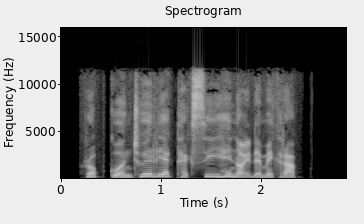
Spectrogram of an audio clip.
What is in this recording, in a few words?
Thai, basic thai phrases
